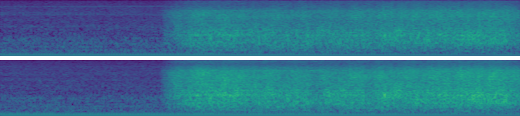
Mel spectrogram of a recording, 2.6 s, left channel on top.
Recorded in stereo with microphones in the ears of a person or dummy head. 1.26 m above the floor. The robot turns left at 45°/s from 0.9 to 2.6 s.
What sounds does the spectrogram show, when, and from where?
Only background noise.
